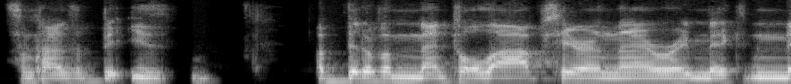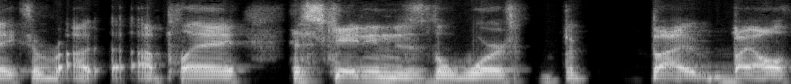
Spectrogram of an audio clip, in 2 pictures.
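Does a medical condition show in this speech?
Yes: stuttering; stutters a lot, expects stuttering to worsen when upset; here repeated words, blocks.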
